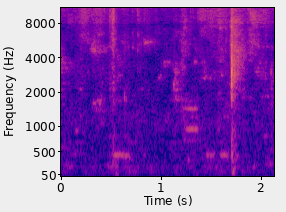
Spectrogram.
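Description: A few faint clicks in a quiet room, with one sharp click near the end.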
